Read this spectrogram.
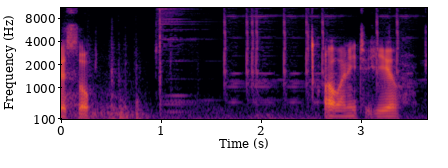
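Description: Soft electronic clicks and chimes sound.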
